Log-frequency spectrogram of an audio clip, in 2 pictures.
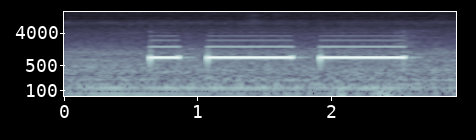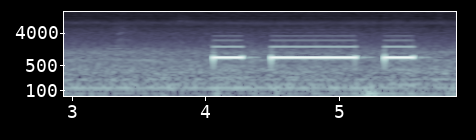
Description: Morse code, heard as a keyed tone, about 6 wpm, 840 Hz. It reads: W R
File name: blog / LETRAS COM SOM SEMELHANTE MORSE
